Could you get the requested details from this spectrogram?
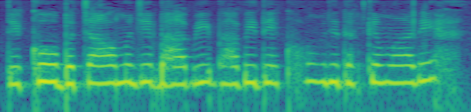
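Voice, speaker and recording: A woman voicing a nosy, teasing young woman who mocks her best friend loudly. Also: high voice, completely flat delivery, normal speed, close to an everyday voice. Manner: loud and mocking.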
